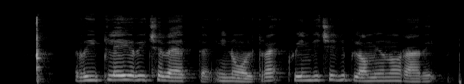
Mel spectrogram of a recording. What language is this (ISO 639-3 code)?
ita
